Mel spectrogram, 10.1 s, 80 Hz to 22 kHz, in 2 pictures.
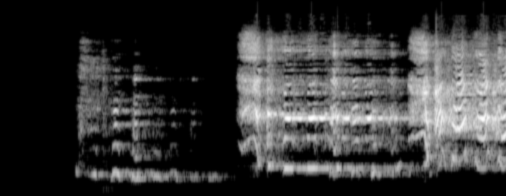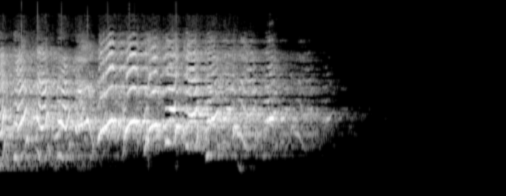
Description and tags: S/O to RaspberryTickle!
Laughing Yandere Remastered & NO hiss
[2022-11-13].
no strings attached, credit is NOT necessary 💙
